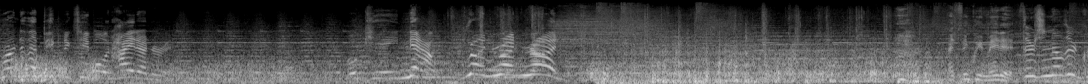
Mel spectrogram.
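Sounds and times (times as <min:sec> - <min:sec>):
hiss of falling rain: 0:00.0 - 0:02.4, 0:03.6 - 0:10.8
deep rolling thunder during a lightning storm: 0:00.0 - 0:10.8
speech: 0:00.1 - 0:02.2, 0:03.5 - 0:06.2, 0:09.5 - 0:10.8.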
